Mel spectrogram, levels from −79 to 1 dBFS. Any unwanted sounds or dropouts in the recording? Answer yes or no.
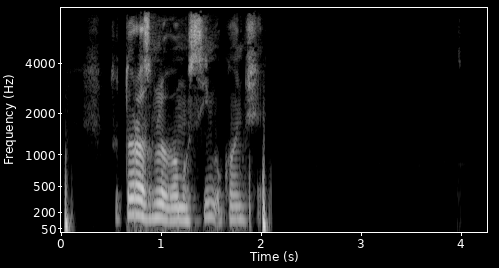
no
